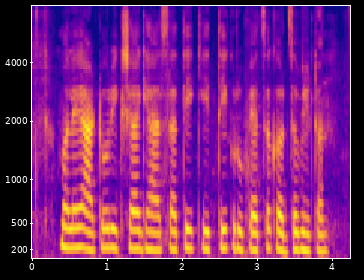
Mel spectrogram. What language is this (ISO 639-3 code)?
mar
